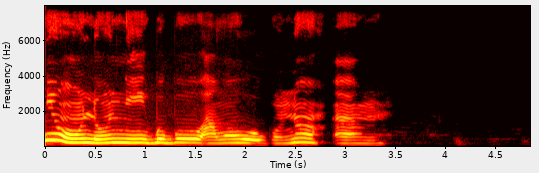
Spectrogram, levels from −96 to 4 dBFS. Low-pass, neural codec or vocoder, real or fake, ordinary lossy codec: none; none; real; none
